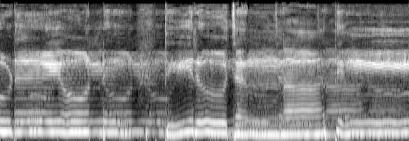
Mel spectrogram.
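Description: A man singing a Malayalam Islamic devotional song into a microphone, holding long notes with wavering ornaments.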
